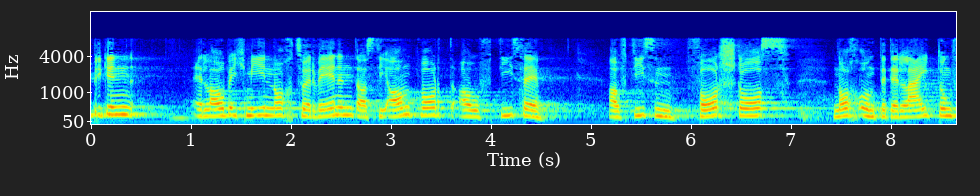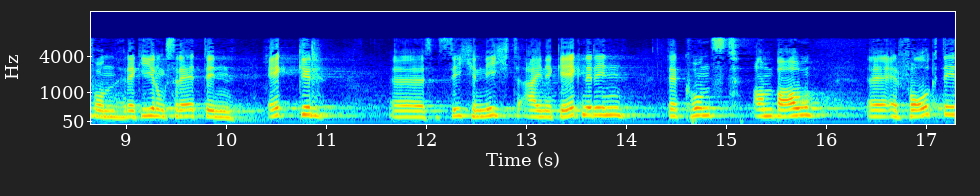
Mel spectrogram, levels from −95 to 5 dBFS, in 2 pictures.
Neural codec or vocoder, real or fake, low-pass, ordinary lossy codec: none; real; 7.2 kHz; none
